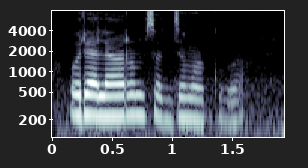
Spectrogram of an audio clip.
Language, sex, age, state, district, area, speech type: Malayalam, female, 30-45, Kerala, Palakkad, rural, read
